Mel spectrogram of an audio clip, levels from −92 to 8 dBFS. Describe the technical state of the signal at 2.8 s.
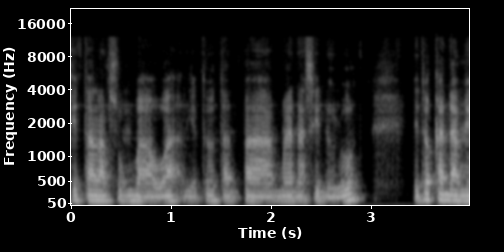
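At 2.8 s the speech signal is intact, with no audible technical fault at that moment.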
